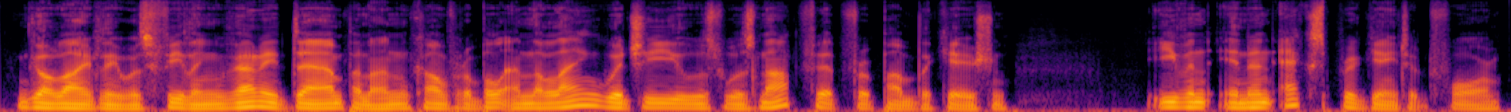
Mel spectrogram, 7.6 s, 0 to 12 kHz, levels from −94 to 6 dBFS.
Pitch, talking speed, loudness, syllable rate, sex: 90 Hz, 175 wpm, -18 LUFS, 6.0 syllables/s, male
